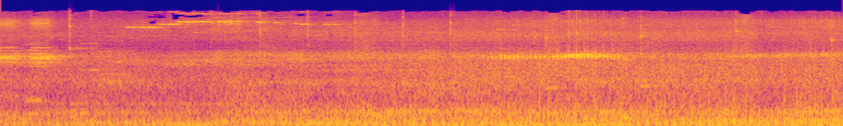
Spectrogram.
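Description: Motorcycle riding in city traffic: the engine runs under way amid road noise and grows gradually louder.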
